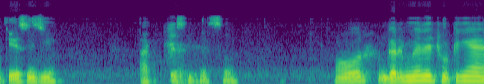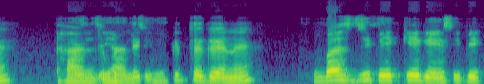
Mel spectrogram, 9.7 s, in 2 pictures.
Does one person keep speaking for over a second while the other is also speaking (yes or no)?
no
